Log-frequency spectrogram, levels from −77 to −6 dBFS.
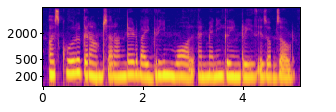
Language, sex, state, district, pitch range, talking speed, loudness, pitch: English, female, Gujarat, Valsad, 195-210 Hz, 150 wpm, -14 LUFS, 200 Hz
